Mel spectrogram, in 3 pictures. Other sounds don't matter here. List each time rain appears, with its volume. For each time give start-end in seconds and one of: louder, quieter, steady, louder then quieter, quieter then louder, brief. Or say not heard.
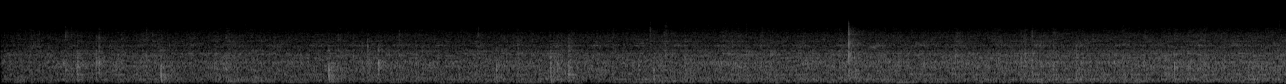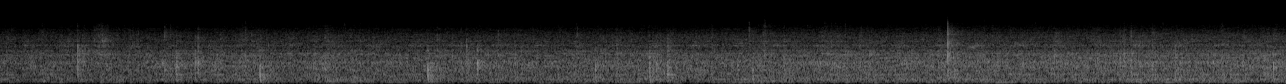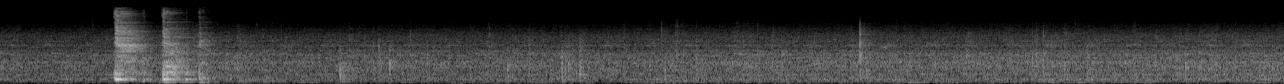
0.0-38.5 louder.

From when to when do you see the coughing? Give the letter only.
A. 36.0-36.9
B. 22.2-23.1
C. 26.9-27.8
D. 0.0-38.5
C.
